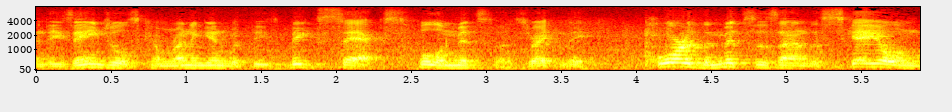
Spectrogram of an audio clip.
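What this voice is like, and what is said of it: Usual voice. Nothing is said of it.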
